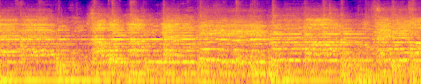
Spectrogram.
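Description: Male choir singing in unison, accompanied by a Turkish ensemble of oud, kanun, ney flute, violin and frame drum.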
